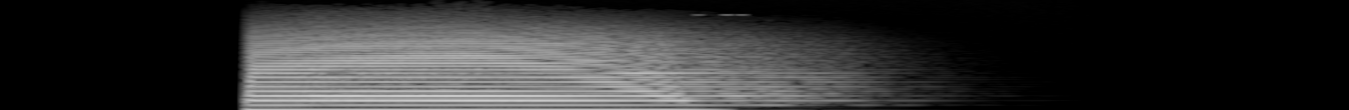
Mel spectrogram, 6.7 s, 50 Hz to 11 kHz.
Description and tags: An epic horn, inspired by the Angry Boat. Created in Reaper using ReaSynth, ReaEQ, Sylenth1, and CLA Effects (Waves).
